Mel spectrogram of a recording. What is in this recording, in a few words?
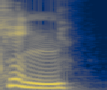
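"king", British English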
